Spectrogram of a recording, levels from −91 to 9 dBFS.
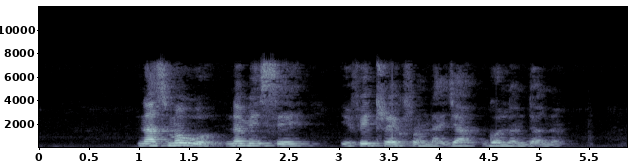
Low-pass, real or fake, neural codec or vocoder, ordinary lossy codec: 7.2 kHz; real; none; Opus, 64 kbps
